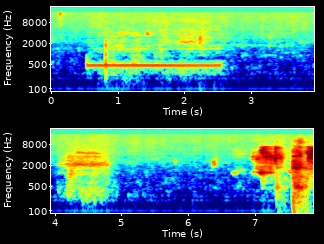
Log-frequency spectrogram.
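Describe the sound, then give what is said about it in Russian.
A single steady ringback tone lasting about two seconds as a phone call is placed during a live broadcast to a contact in Latvia, followed by muffled rustling and a louder burst of crackly line noise near the end. “Звоню.”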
